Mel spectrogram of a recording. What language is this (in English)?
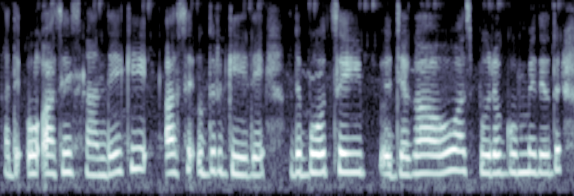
Dogri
